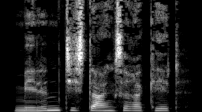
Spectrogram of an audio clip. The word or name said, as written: mellemdistanceraket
